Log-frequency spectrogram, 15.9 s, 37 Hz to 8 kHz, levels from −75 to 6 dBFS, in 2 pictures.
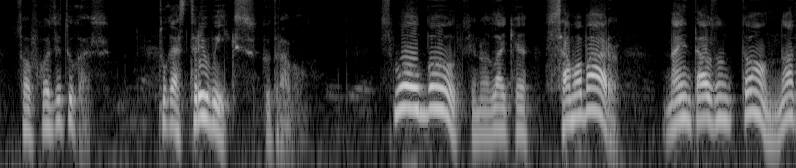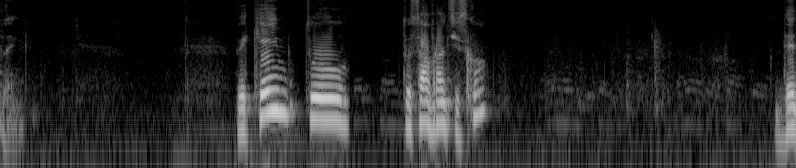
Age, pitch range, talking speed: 60-79, 110-155 Hz, 115 wpm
